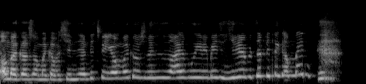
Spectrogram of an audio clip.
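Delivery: high, rushed, frantic, rattled-off freaking out. Picturing the guest's reaction to being recognized, mock freaking out, fast. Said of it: "freaking out, talking really fast".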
